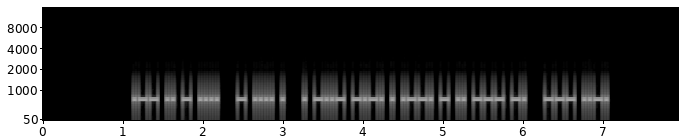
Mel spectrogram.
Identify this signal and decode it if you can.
Morse code, heard as a keyed tone, about 34 wpm, 700 Hz. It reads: WITH THE EXCEPTION OF
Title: Sets of 4 Words 35wpm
